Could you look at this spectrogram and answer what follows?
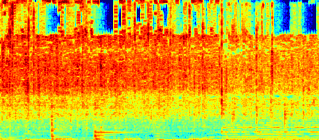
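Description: Guanciale frying in a pan for bucatini all'amatriciana, a steady close sizzle and crackle with a few sharp pops and scraping stirs over about two seconds.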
